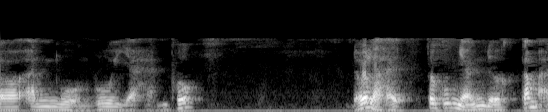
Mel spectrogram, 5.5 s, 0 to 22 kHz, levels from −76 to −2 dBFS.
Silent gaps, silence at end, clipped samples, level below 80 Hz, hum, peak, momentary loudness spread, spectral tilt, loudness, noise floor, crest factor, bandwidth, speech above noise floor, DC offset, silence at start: none; 0 s; 0.3%; -34 dBFS; none; 0 dBFS; 12 LU; -8 dB/octave; -15 LUFS; -42 dBFS; 16 dB; 5.4 kHz; 27 dB; under 0.1%; 0 s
